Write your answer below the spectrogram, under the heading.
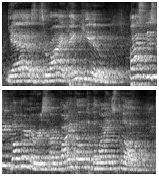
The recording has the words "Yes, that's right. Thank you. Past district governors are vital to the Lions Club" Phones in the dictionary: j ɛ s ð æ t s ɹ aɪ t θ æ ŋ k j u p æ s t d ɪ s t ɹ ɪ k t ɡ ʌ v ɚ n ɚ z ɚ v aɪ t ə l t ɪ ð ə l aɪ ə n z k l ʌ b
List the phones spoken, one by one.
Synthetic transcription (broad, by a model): j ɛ s ð æ t s ɹ aɪ t θ æ ŋ k j u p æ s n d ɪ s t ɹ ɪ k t ɡ ʌ v ɚ n ɚ z ɚ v aɪ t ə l t ɪ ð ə l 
